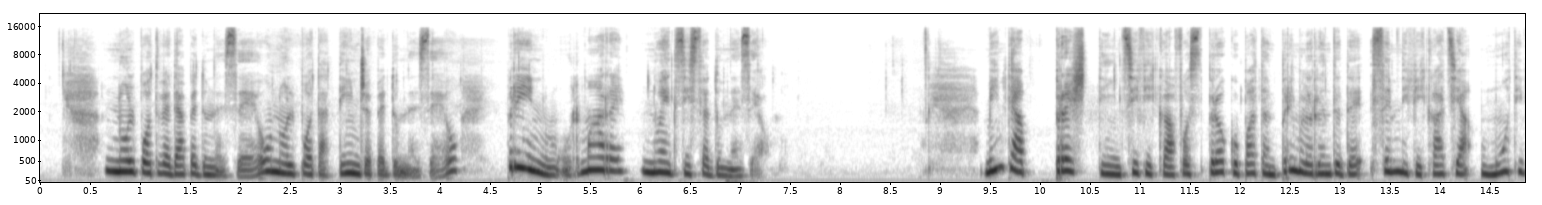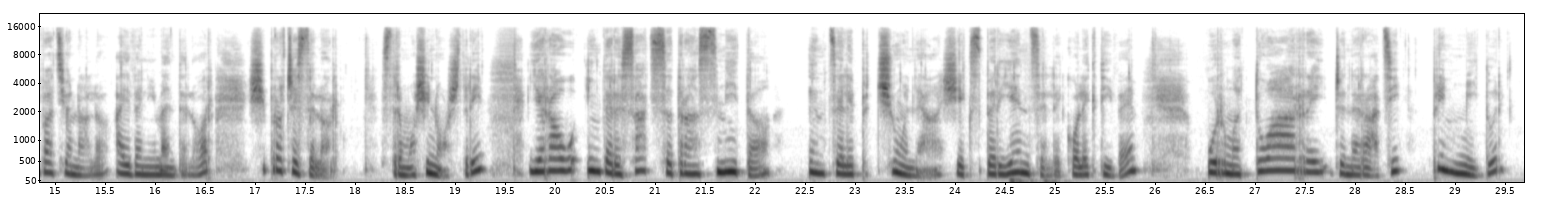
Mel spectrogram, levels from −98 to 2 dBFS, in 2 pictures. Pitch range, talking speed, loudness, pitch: 200-260 Hz, 90 wpm, -27 LUFS, 225 Hz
